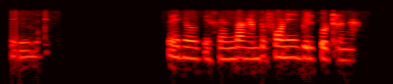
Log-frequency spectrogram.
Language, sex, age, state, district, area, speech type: Tamil, female, 18-30, Tamil Nadu, Tiruvarur, rural, conversation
